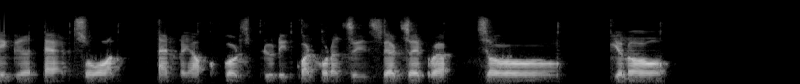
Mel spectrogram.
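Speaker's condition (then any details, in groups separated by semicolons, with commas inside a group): Throat cancer, electrolarynx user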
